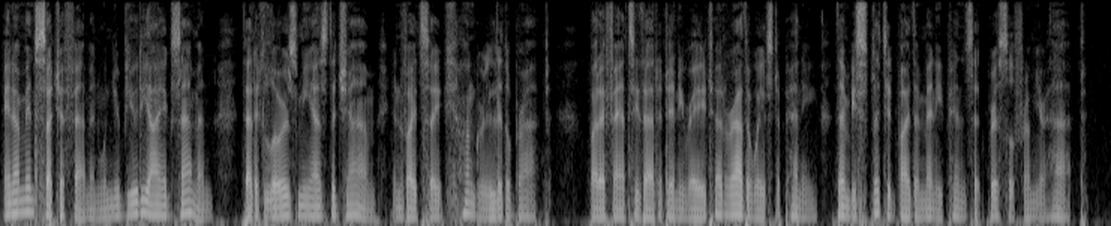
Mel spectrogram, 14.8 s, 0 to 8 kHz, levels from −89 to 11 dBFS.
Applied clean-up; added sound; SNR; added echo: none; none; none; none.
